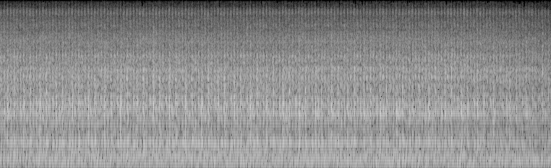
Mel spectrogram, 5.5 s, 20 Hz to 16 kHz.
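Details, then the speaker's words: Land Rover Defender Td5 110 with GTB450 turbo, on the dyno after fitting reconditioned 15P injectors: steady idle with hard even clatter about three times a second, noticeably louder and more tractor-like than before; injector knock. "But we have uh or we do think this is a lot noier than what it was."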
